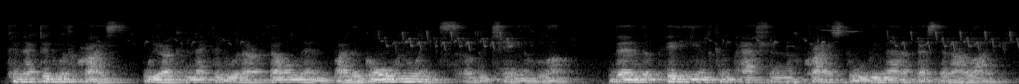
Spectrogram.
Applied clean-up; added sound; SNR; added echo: neural separator model SepFormer DNS4.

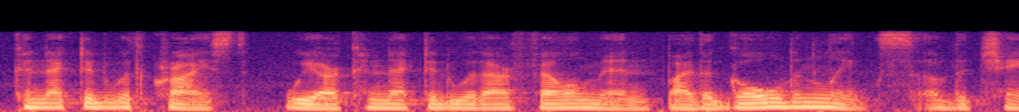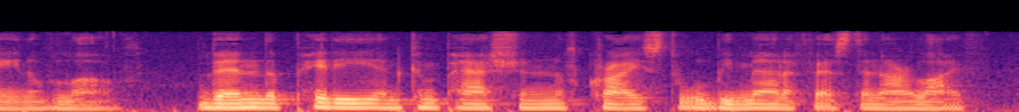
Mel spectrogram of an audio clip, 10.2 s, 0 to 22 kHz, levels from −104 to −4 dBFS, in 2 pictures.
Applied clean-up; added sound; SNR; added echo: none; none; none; none.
